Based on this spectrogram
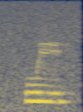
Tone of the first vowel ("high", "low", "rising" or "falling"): low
